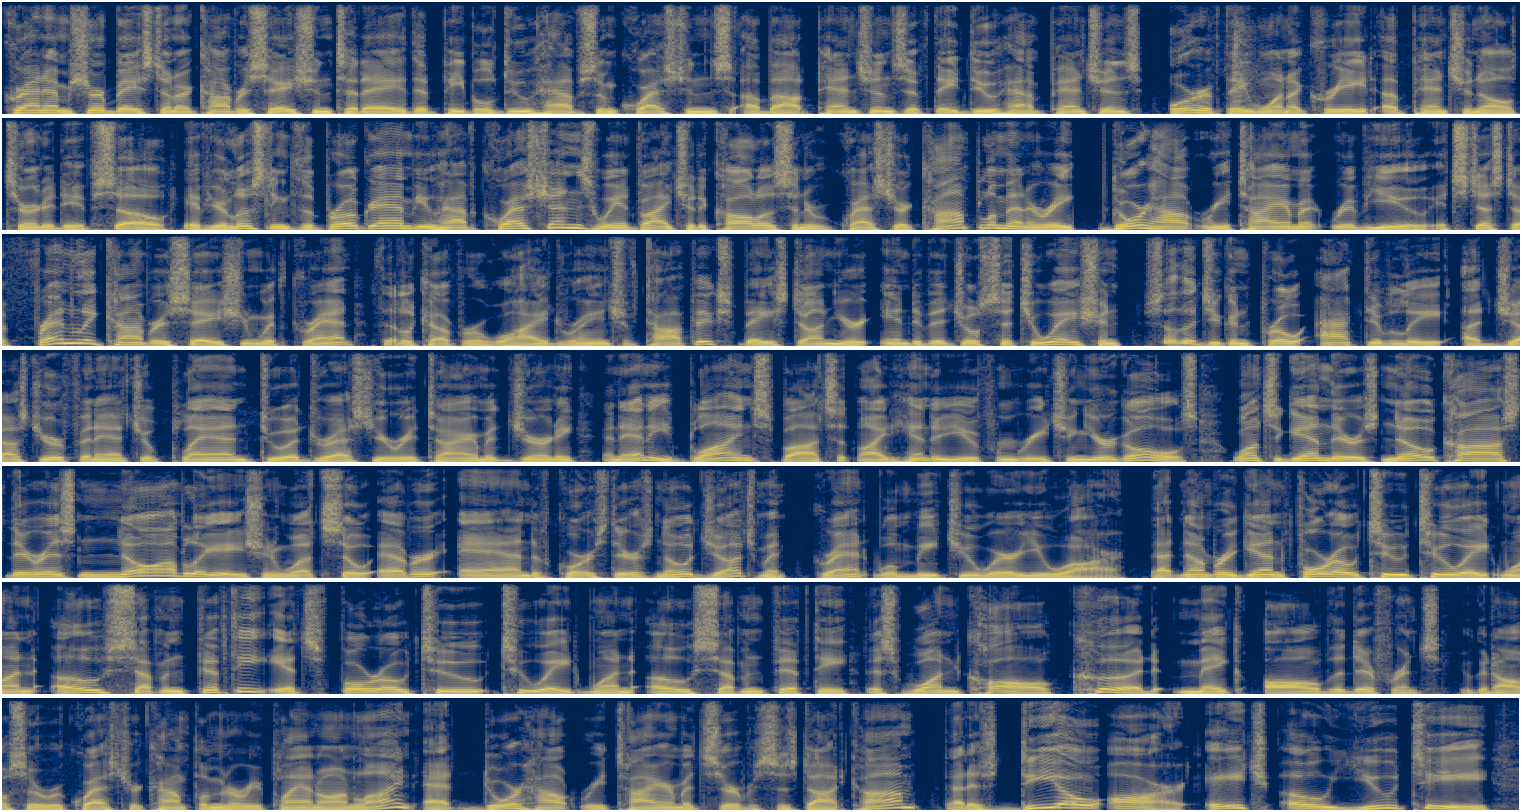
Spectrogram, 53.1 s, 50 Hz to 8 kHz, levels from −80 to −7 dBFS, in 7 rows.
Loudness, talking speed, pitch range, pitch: -18 LUFS, 170 wpm, 110-140 Hz, 120 Hz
